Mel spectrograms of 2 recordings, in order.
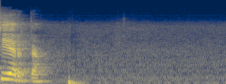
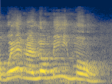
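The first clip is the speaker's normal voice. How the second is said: mock annoyed retort, higher pitched; imitated annoyance; 5 semitones higher than usual. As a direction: toss it back like someone irritated.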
